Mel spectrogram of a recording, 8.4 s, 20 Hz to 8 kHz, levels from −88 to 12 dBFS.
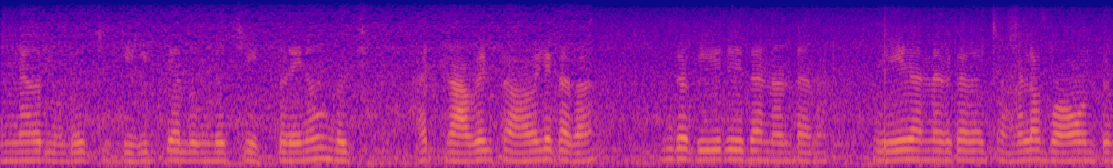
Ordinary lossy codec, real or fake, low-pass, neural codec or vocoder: Opus, 24 kbps; fake; 7.2 kHz; codec, 16 kHz, 2 kbps, FunCodec, trained on Chinese and English, 25 frames a second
